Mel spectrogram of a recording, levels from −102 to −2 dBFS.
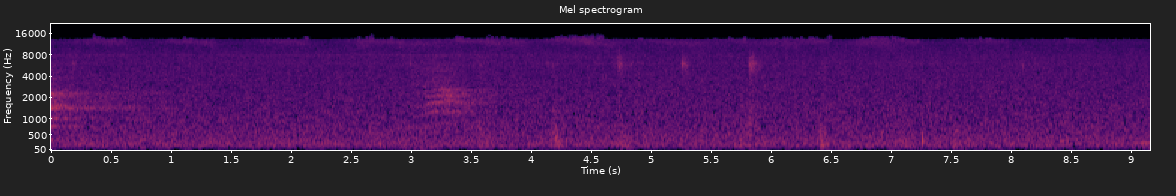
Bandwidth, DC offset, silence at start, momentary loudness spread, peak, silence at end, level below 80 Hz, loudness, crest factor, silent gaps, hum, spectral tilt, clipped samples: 15.5 kHz; under 0.1%; 0 s; 3 LU; -40 dBFS; 0 s; -86 dBFS; -56 LUFS; 18 dB; none; none; -2 dB/octave; under 0.1%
